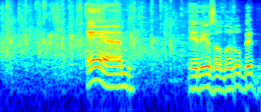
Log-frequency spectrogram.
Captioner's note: applause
